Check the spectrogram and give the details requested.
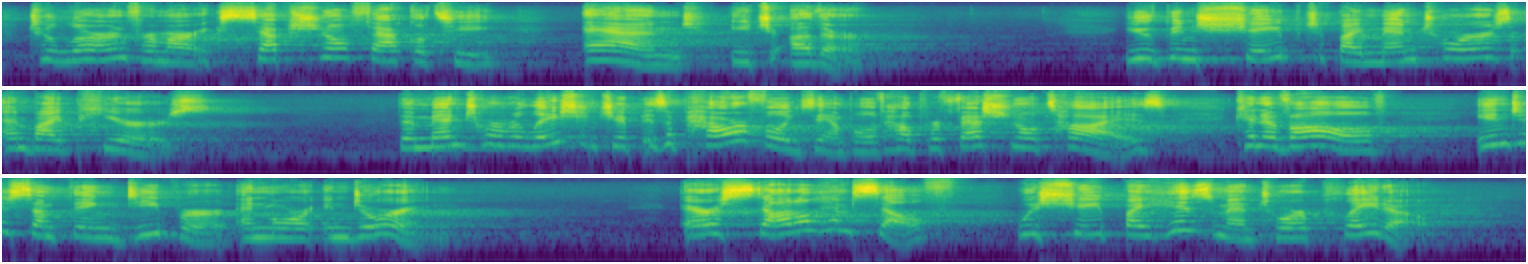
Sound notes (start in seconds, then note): none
